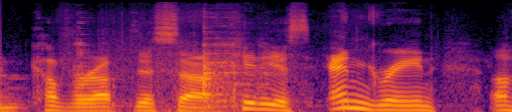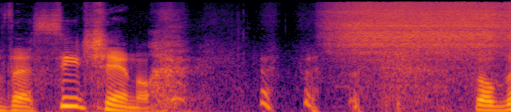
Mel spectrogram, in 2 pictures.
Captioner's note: laughing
